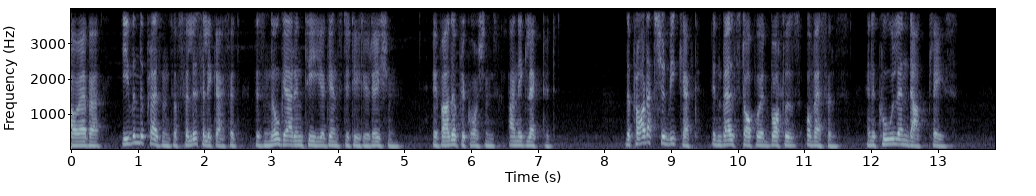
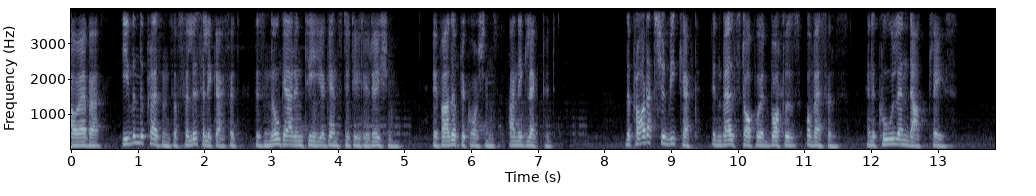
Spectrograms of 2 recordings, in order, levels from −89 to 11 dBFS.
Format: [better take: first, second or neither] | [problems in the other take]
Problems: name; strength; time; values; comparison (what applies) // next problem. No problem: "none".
first | noise reduction (neural separator model SepFormer DNS4)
